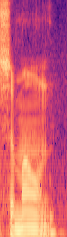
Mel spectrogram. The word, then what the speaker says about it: Simone: It says Simone. It's with an E. They pronounce it Simona.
